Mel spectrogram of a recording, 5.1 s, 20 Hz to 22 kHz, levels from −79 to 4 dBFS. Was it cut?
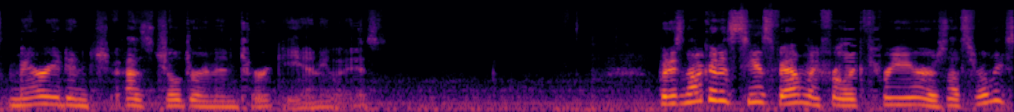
no; 0 cuts

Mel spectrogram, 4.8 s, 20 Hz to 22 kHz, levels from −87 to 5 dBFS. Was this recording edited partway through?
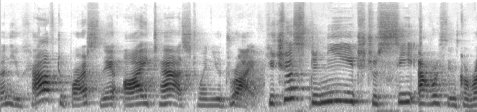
yes; 1 cut; at 2.6 s

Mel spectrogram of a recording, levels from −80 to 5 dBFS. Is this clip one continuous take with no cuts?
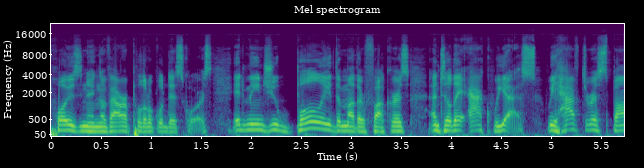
no; 1 cut; at 4.8 s

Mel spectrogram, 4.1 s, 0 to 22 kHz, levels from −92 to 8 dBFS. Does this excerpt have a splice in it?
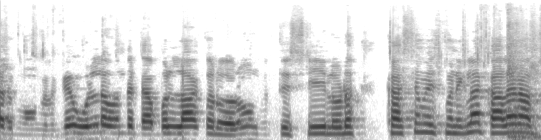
no; 0 cuts

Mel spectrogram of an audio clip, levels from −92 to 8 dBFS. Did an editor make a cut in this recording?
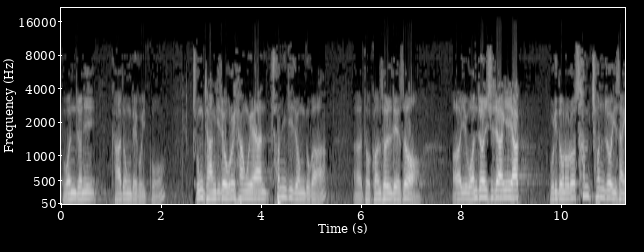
yes; 1 cut; at 3.0 s

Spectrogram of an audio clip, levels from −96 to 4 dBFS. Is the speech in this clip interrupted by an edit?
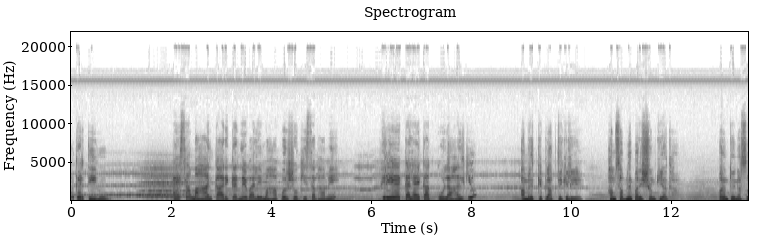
no; 0 cuts

